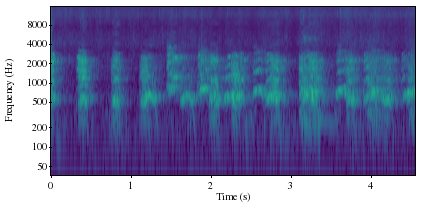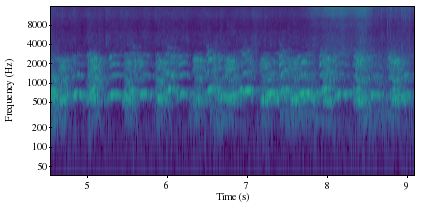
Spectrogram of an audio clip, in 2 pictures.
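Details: Beagles trailing cottontails and bluetails, hounds giving quick chopped yelps about two per second, soon merging into a blurred, overlapping pack chorus that carries on without break.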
